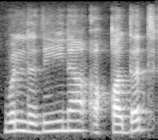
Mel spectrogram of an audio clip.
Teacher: عقدت میں عین کو وسط حلق سے ادا کرنا ہے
